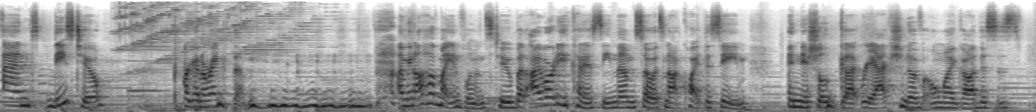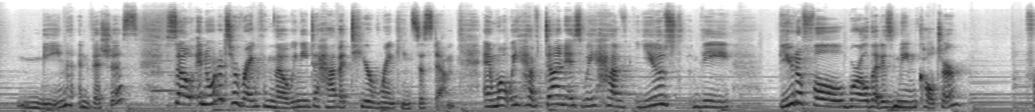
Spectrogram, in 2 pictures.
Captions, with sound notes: And these two, (chimes jingling) are gonna rank them. (laughing) I mean, I'll have my influence too, but I've already kind of seen them, so it's not quite the same initial gut reaction of oh my God, this is mean and vicious. So, in order to rank them though, we need to have a tier ranking system. And what we have done is we have used the beautiful world that is meme culture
